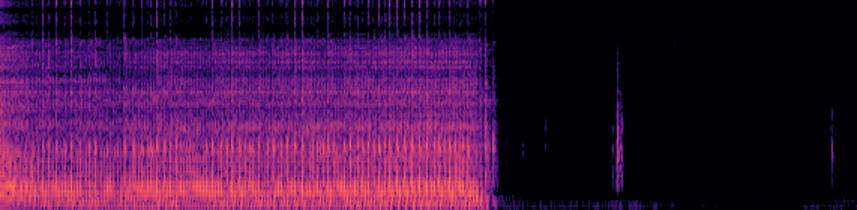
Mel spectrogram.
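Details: Old-school chainsaw restarted warm with switch on, one pull: runs a steady, even high-speed buzz for about five seconds, then cuts out cleanly; healthy normal running.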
